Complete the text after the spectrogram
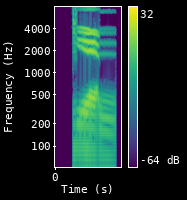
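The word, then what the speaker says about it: Dien (день): Dien is pronounced with a soft D sound, which is similar to the D in day, but with a slight Y sound after it.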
